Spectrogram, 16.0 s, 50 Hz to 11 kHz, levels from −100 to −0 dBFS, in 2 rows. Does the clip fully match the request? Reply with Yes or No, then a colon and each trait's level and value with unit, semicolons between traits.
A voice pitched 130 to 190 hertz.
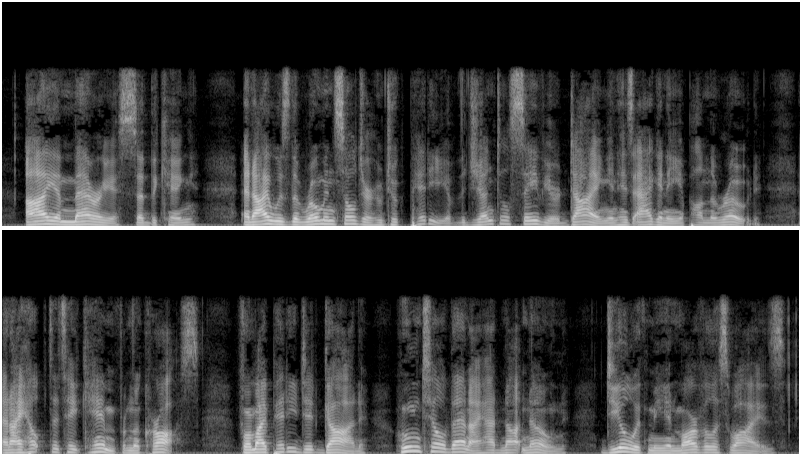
Yes: low, 135 Hz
